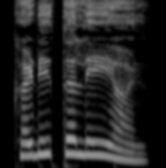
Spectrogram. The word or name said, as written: ಕಡಿತಲೆಯಾಳ್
